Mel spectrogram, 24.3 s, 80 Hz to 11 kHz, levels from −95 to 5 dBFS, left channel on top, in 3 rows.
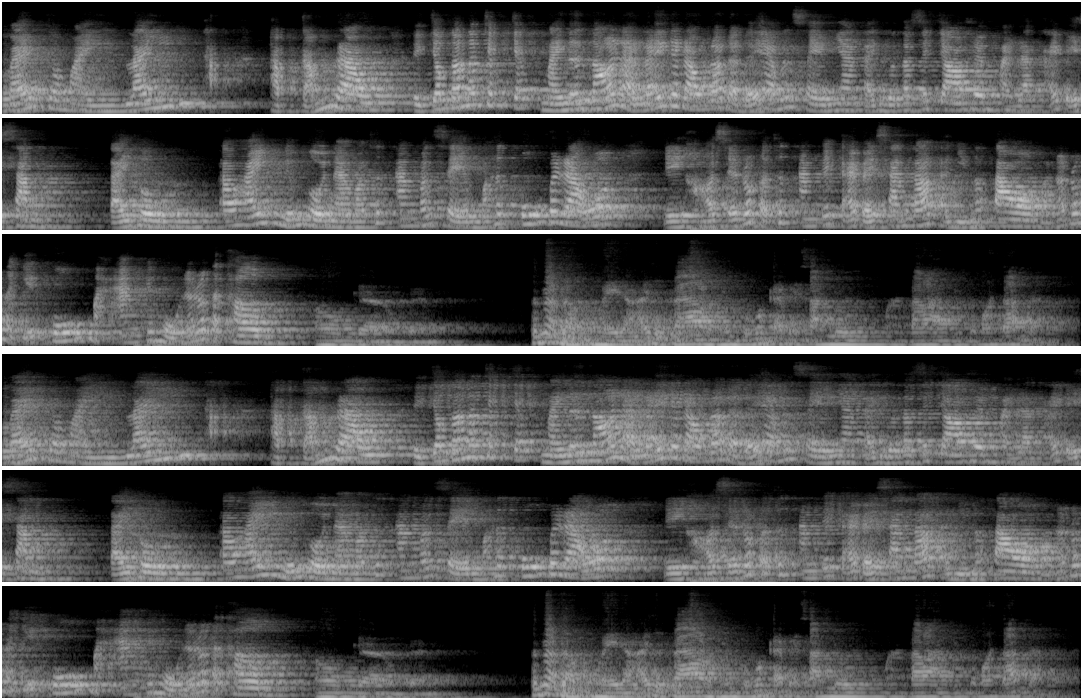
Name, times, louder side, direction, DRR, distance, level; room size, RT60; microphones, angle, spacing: voice 1, 0.0-1.6 2.0-8.4 8.9-12.7 13.1-18.2, left 2 dB, 65° left, 0 dB, 2.6 m, -27 dB
voice 2, 9.0-9.5 13.2-13.6 17.2-17.5 18.5-19.4 20.2-24.0, equal, 15° right, 4 dB, 4.1 m, -35 dB
19.5 x 18.5 x 7.6 m, 1.1 s
head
